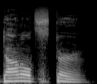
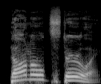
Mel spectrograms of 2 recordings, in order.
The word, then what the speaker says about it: Donald Sterling: So let's look back at Donald Stern or Donald Sterling. I keep saying it wrong, but Donald Sterling. So it's all about Freddie Gray, right? Silver and gray, but Donald Sterling, Sterling like silver.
